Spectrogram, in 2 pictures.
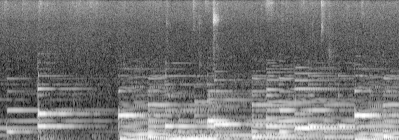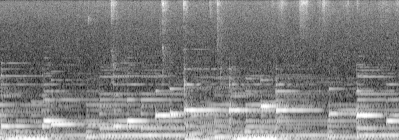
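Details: Piano music fills the whole stretch, steady chords under a simple melody. No animal calls can be picked out.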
